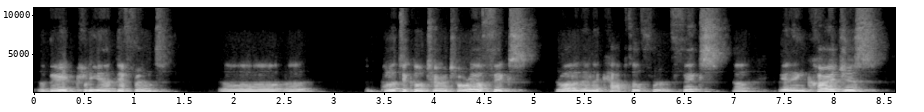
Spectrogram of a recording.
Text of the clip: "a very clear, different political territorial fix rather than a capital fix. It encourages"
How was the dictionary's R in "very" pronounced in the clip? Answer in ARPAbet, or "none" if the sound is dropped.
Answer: R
